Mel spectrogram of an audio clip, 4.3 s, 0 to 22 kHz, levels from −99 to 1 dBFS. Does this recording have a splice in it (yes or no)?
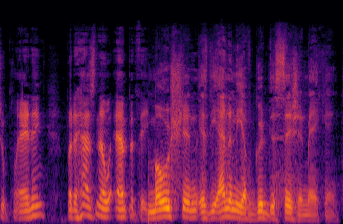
yes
